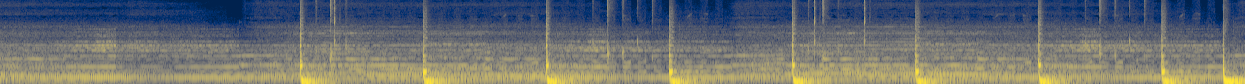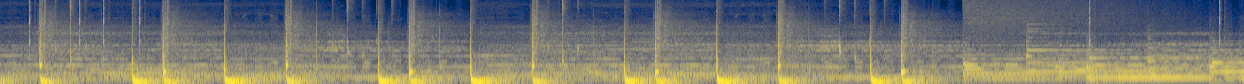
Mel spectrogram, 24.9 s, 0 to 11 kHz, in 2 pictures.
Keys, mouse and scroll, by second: 0.2-1.0 middle drag, 1.0 KP_1, 1.8 shift+middle click, 2.2 scroll up 3, 3.2-4.4 shift+drag, 4.4 scroll down 4, 5.5-6.1 middle drag, 6.1-6.5 scroll down 3, 6.5-8.0 middle drag, 8.0-8.8 drag, 8.8-9.2 scroll up 4, 9.2-11.0 shift+middle drag, 11.0 Tab, 11.7-12.5 scroll up 1, 12.5 click, 13.0 alt+shift+click, 13.2 alt+shift+click, 13.6 alt+shift+click, 14.1-14.5 scroll down 3, 14.5 shift+middle click, 15.3 scroll down 1, 15.9 shift+middle click, 16.3-16.8 scroll up 4, 16.8 shift+middle click, 17.5 ctrl+z, 17.9 ctrl+z, 18.2 ctrl+z, 18.5 ctrl+z, 18.8 ctrl+z, 19.2 ctrl+z, 19.6 ctrl+z, 20.3 ctrl+z, 24.5-24.8 drag.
